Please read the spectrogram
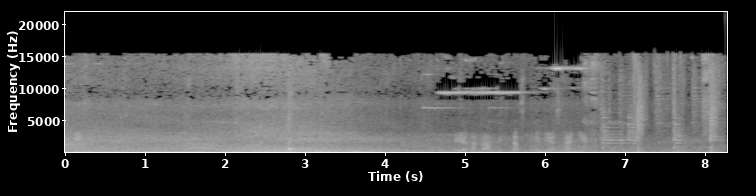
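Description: Road traffic passing on a city street, louder in the first half and then easing off.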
